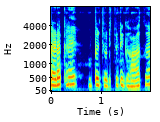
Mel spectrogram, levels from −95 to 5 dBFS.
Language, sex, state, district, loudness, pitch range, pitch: Rajasthani, female, Rajasthan, Churu, -19 LUFS, 215-250 Hz, 235 Hz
